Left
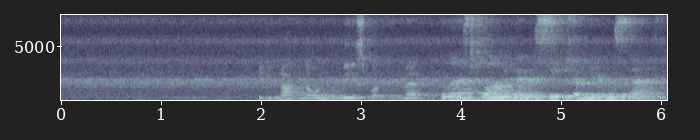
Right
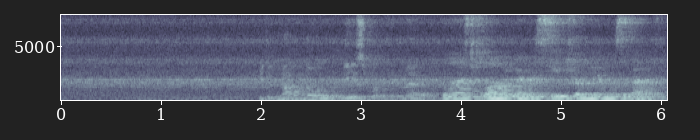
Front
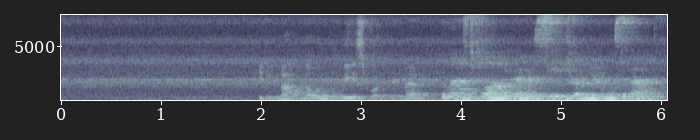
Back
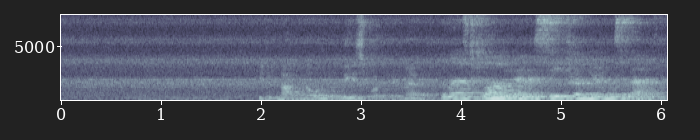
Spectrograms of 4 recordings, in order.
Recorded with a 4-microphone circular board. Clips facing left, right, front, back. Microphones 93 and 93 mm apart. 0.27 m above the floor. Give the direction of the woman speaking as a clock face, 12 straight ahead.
9 o'clock.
